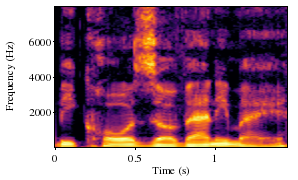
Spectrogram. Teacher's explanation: this time he's actually kept the s to a zed.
